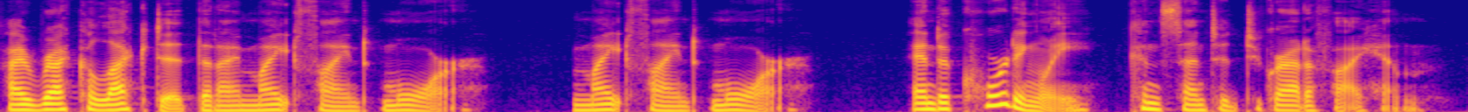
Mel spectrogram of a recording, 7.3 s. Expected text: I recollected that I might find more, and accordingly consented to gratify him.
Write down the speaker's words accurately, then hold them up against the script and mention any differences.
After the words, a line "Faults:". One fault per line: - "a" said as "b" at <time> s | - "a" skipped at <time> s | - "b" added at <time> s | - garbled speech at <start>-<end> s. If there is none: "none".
I recollected that I might find more might find more, and accordingly consented to gratify him.
Faults:
- "might find more" added at 2.9 s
